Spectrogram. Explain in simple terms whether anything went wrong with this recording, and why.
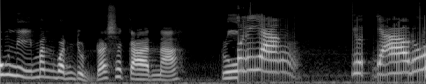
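From 2.38 s to the end, the speech jumps an octave higher with a 43 Hz flutter: planar audio read as interleaved. Unlike a speed-up, the pace stays normal.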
